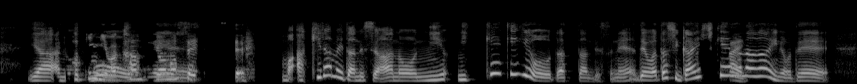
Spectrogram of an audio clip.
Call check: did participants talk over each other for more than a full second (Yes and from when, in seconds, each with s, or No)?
Yes, from 0.7 s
